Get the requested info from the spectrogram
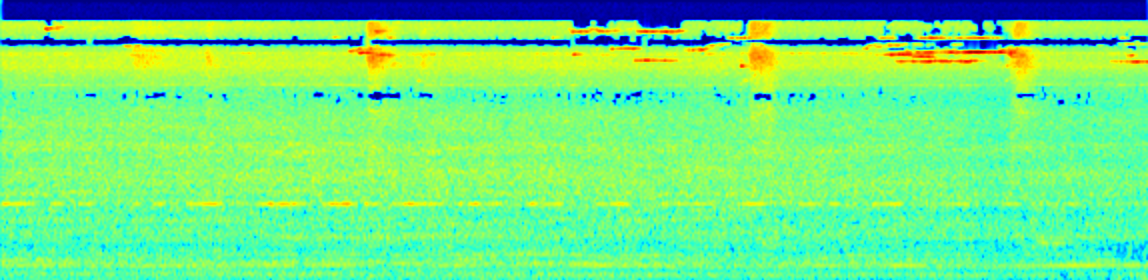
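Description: Mack front-loader garbage truck's diesel engine running as the truck manoeuvres and turns, with its backup alarm beeping repeatedly over the engine.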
